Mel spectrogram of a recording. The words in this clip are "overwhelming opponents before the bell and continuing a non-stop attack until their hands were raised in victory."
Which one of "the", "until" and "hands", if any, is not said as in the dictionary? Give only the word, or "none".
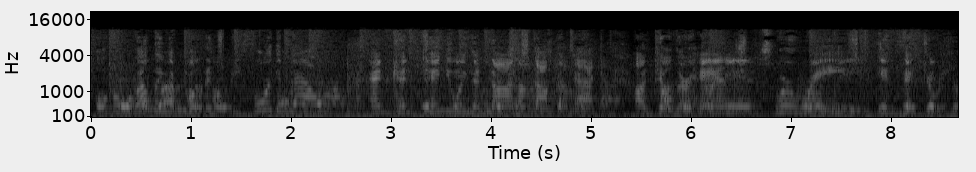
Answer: none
